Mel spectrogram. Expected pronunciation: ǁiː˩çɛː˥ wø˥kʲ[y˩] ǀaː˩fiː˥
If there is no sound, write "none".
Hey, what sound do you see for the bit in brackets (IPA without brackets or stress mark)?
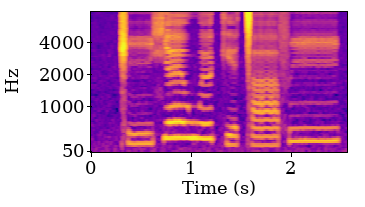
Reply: e˩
